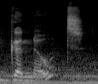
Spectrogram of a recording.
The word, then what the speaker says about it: gnote: Mount type is called a gnote it is spelled like goat but with an N after the G uh and there are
